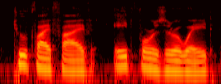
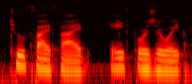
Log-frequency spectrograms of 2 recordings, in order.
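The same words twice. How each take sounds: The two takes are said the same way.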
